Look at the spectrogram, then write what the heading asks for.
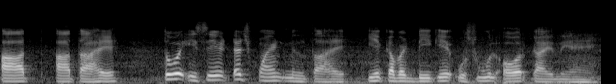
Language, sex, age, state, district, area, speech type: Urdu, male, 18-30, Uttar Pradesh, Shahjahanpur, rural, spontaneous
